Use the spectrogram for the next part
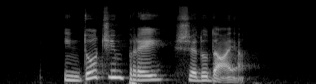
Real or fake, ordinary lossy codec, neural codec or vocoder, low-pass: fake; Opus, 32 kbps; vocoder, 44.1 kHz, 128 mel bands every 512 samples, BigVGAN v2; 19.8 kHz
